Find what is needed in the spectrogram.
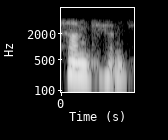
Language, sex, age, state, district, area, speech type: Punjabi, female, 30-45, Punjab, Muktsar, rural, conversation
